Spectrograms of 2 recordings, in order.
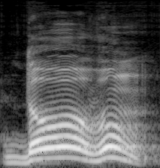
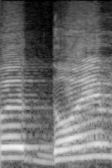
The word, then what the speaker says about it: دوم: بعد کہتے ہیں دوم۔ یہ غلط ہے، دوم۔ اب آپ دوئم نہیں کہیں گے، دوئم، دوم۔ یعنی اس کا تلفظ اس طرح ادا ہو رہا ہے جیسے 1 2 3 میں دو، لیکن یہ دو نہیں ہے، یہ دو ہے، جیسے دودھ میں دو بولتے ہیں۔ تو یہ جو لفظ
